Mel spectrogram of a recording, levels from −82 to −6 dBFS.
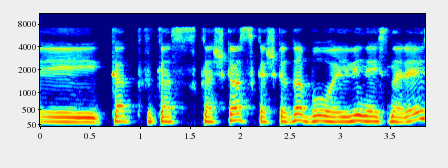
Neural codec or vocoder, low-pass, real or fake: none; 7.2 kHz; real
